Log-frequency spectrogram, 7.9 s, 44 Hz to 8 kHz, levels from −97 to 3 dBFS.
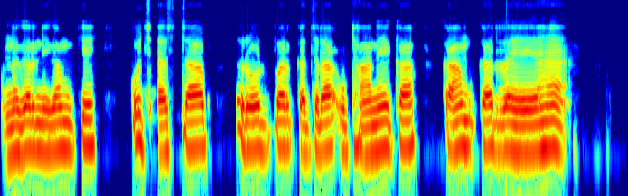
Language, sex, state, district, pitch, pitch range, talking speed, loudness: Hindi, male, Bihar, Muzaffarpur, 155 Hz, 145-165 Hz, 105 wpm, -13 LUFS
